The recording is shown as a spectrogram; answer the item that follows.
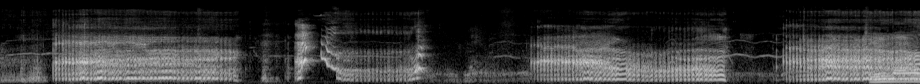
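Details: Chihuahuas around a mother's litter of five four-day-old puppies, four males and one female: long, loud, harmonic snarling growls in sustained bursts of one to two seconds, broken by short gaps, with a sharp rising and falling squeal near the middle.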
